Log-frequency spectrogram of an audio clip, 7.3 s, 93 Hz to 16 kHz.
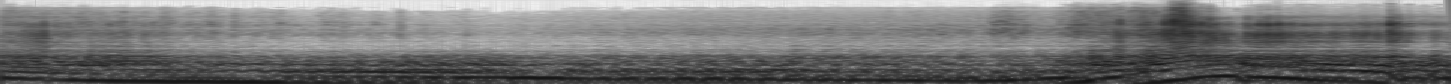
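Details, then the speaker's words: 2013 Genesis Coupe 3.8 with headers, straight pipes, ISR exhaust and tune: deep revs then sharp crackles and pops on overrun; owner suspects first pops came from another exhaust crack leaking, unconfirmed. "those first few pops sounded like weird like it almost sounded like there's another crack in the exhaust and it's leaking from somewhere else let's just hope not"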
